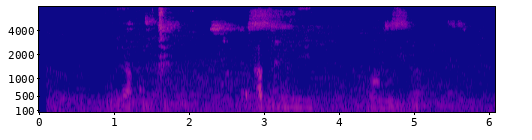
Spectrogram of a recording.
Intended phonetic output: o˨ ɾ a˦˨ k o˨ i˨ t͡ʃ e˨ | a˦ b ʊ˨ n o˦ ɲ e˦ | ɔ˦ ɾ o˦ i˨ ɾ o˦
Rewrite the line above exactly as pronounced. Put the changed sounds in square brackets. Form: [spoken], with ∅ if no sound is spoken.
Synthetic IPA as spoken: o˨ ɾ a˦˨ k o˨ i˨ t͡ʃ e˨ | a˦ b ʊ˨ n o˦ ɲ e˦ | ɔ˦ ɾ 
